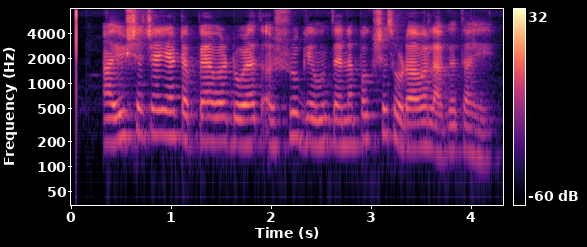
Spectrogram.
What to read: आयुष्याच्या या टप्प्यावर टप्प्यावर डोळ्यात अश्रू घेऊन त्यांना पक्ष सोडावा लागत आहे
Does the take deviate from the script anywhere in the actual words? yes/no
yes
